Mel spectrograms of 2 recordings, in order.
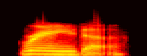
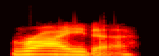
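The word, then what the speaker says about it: Brayda: And so that started something and then he said something about Jeppe being of the related to the Tortora Brada clan or it's actually it's pronounced Brida.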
